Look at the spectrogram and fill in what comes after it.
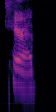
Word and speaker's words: Cari: Carob, just like the health food. – Oh, okay. Carob. Carib. – Carib.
